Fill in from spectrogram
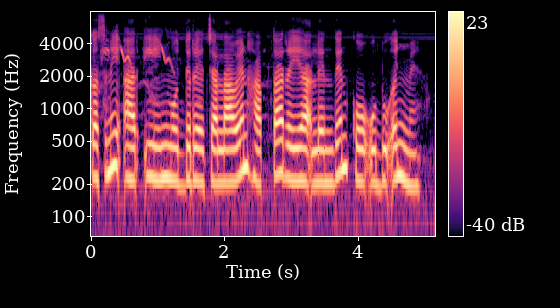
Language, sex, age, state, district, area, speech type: Santali, female, 18-30, Jharkhand, Seraikela Kharsawan, rural, read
